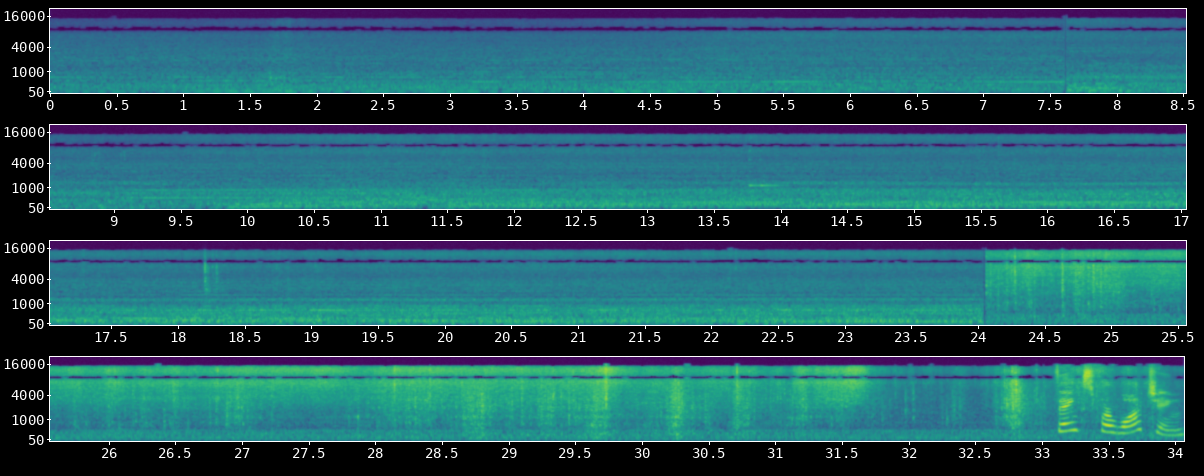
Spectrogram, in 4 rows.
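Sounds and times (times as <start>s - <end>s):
diesel engine under load: 7.6s - 34.0s.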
